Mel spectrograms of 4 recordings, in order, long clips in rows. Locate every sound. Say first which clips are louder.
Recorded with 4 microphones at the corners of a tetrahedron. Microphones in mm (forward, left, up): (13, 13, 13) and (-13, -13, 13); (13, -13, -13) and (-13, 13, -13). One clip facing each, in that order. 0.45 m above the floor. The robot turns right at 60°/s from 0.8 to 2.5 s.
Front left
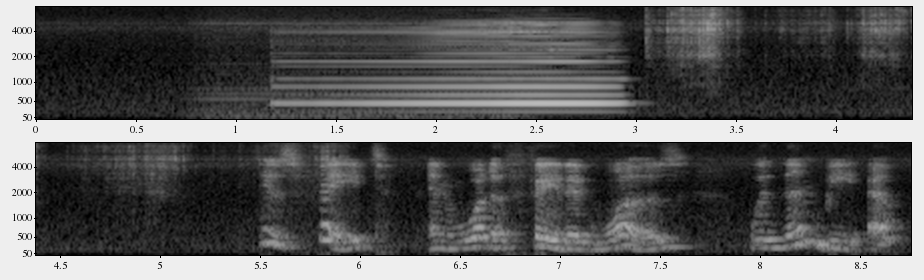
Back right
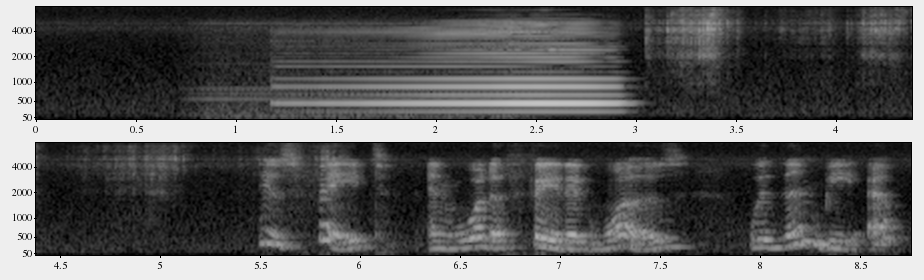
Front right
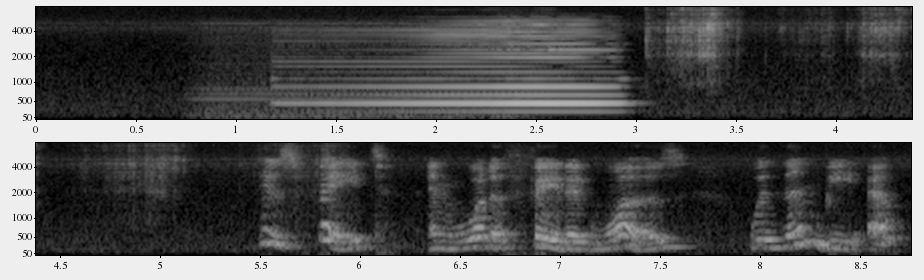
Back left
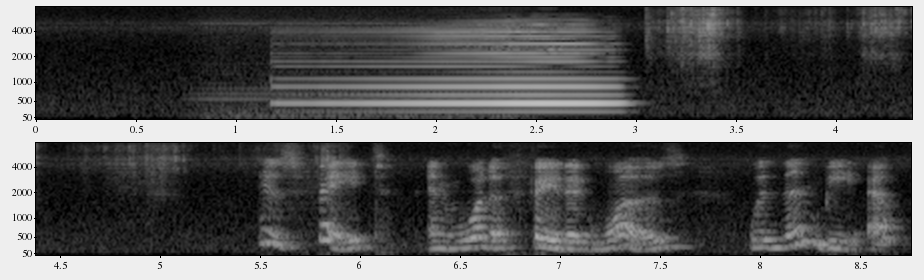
1.2 s a violin: back right 1 dB, back left 5 dB; 125° left, 2 m; by 2.9 s 155° right, 2 m
3.0 s chewing: even, front right 3 dB; 60° right, 1.0 m
5.5 s a woman speaking: back right 1 dB, back left 1 dB; 175° left, 1.9 m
